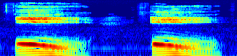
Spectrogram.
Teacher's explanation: my tongue is a little bit higher and i'm actually relying a little bit more on those sides of my teeth to push the sides of my tongue against them and push my tongue up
